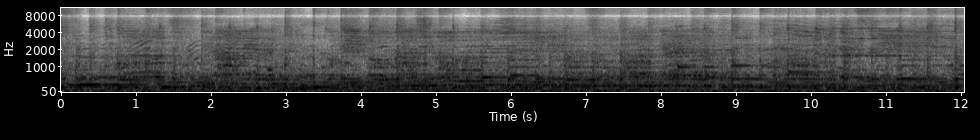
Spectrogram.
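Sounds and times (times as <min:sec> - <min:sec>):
choir singing with accompaniment: 0:00.0 - 0:12.0.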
